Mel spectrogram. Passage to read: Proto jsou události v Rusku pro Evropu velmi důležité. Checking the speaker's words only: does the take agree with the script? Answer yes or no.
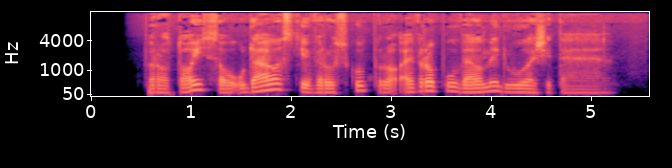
yes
